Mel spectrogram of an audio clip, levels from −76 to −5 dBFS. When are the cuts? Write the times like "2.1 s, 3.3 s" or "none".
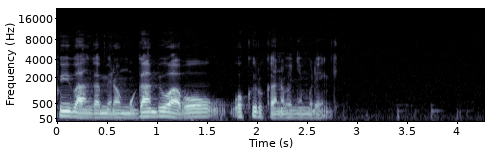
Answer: none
